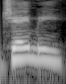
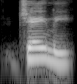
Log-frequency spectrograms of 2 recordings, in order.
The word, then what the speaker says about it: Jamie: The J in Jamie here is pronounced with an H sound, as it would be in Spanish. However, both Michael and the detective pronounce Jamie with the J sound.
